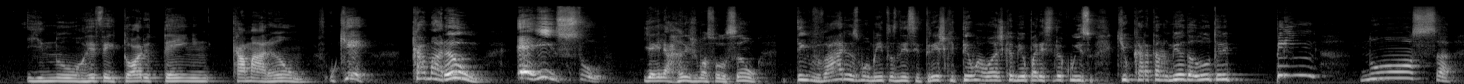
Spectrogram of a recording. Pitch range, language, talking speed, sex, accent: 145-215 Hz, Portuguese, 165 wpm, male, Brazilian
